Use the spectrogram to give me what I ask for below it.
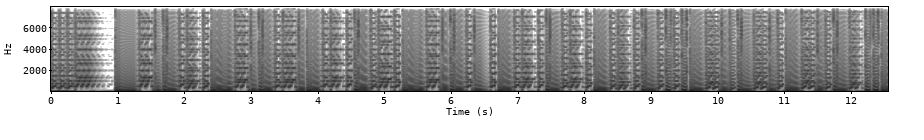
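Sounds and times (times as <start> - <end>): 
arcade chiptune sounds on a MOS 6581R2 SID chip: 0.0 - 12.4.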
